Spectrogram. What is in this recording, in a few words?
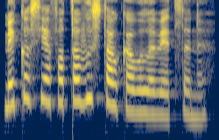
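Komi, female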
